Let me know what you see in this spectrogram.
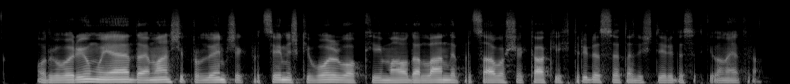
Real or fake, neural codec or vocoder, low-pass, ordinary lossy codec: fake; autoencoder, 48 kHz, 32 numbers a frame, DAC-VAE, trained on Japanese speech; 14.4 kHz; none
